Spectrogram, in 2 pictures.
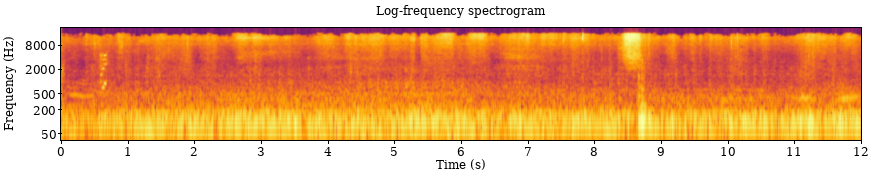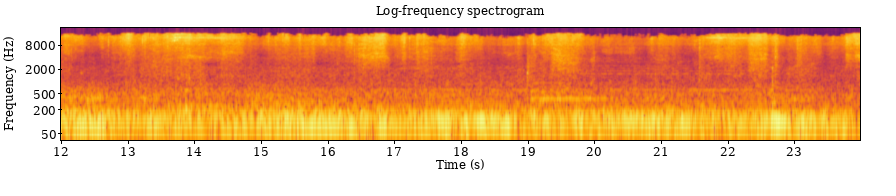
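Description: Off-road vehicle driving slowly along a rough dirt track, heard from inside the cab: a steady low rumble of engine and tyres, with scattered knocks and rattles from the bumps and one sharper knock about nine seconds in.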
